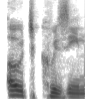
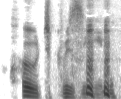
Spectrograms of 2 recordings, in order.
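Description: First: The phrase is said without sounding silent letters. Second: The phrase is said sounding out every letter. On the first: The speaker calls it right. "It's haute cuisine" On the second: The speaker calls it wrong. "not haute cuisine. you know, you're not supposed to pronunciate"

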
